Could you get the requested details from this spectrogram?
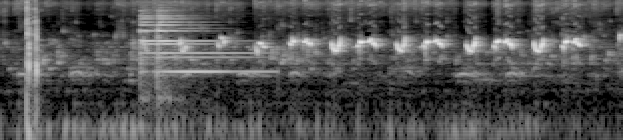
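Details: Yellow-vented bulbul, a lure recording meant to make other bulbuls answer; a sharp knock and a brief steady whistle-like tone open before a steady train of quick, bubbly, chattering notes repeated about every half second.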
